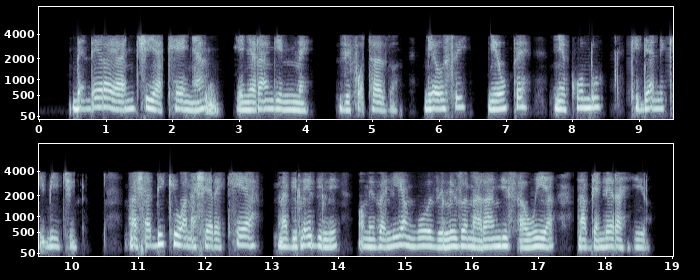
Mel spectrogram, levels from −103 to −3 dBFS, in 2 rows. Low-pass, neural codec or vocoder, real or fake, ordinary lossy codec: 7.2 kHz; codec, 16 kHz, 4 kbps, FunCodec, trained on LibriTTS, 50 frames a second; fake; AAC, 16 kbps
